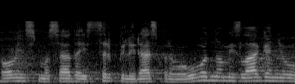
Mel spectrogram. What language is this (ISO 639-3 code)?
hrv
